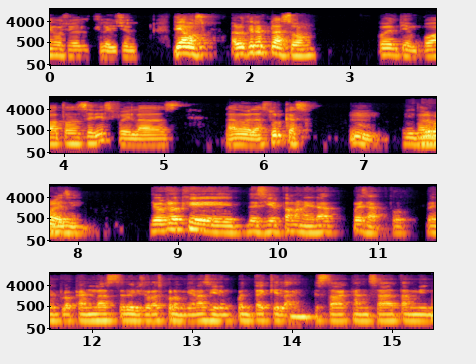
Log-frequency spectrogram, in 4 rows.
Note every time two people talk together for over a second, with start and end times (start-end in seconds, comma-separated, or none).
none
